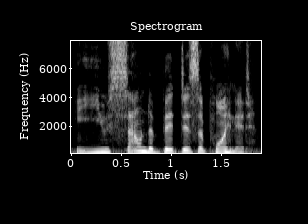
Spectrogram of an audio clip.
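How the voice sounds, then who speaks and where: A man voicing a young male traveler in a video game, calm in temper, dry and gently teasing. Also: high-pitched, unhurried, heavy background noise, heavily acted. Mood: amused, questioning. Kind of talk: animated video game voice acting.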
